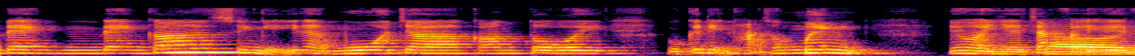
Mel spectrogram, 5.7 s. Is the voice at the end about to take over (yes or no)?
no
